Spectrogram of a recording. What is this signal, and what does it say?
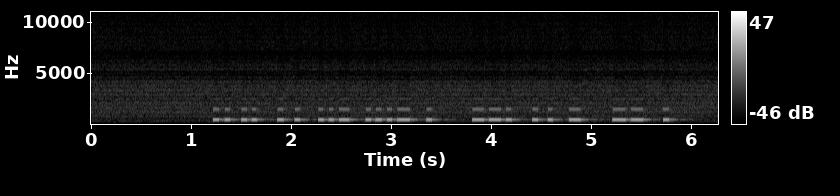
Morse code (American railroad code), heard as a keyed tone, hand-sent with a straight key, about 500 Hz, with room echo. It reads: YOUVE GOT ME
